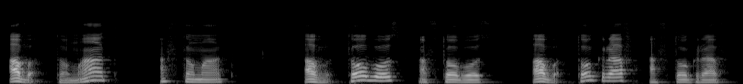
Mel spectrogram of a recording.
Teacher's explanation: V hərfinin F kimi tələffüsü. Yəni V cigit samiti özünün karşılığı F-ya çevrilir.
